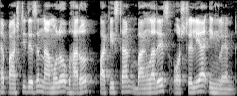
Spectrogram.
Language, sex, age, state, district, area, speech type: Bengali, male, 30-45, West Bengal, South 24 Parganas, rural, spontaneous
